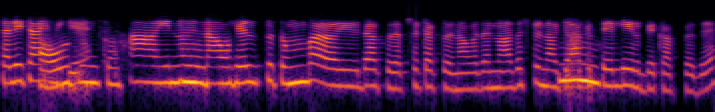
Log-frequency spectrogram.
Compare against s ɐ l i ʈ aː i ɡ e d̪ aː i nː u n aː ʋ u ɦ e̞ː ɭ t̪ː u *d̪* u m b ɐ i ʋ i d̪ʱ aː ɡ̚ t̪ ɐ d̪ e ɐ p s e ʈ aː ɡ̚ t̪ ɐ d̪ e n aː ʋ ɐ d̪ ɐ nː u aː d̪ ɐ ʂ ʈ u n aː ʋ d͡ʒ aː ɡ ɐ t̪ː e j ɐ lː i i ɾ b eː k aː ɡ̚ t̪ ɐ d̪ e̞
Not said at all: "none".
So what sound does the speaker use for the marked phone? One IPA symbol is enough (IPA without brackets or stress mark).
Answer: t̪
